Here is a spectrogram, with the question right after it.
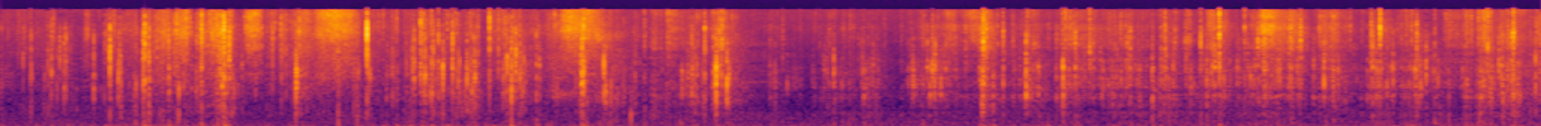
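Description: A dried, water-wrinkled paper magazine with wavy, stiff pages is flipped open, then flexed and crinkled in both hands. Dense, bright crinkling and crackling runs throughout as many short, dry bursts, with a few louder crunches standing out.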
